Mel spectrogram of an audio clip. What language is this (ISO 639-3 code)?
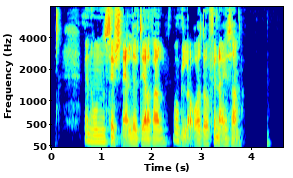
swe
